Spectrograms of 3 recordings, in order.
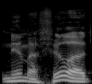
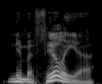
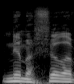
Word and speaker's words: Nemophila: but it's like well the band members pronounce it like name of fira I mean like I say just pronounce it like nimafila like make pronounce it the best way you can you know definitely don't do nemophilia okay you know that's like if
